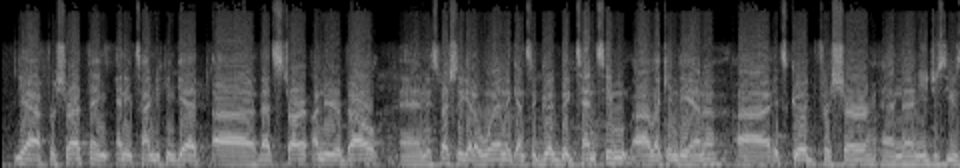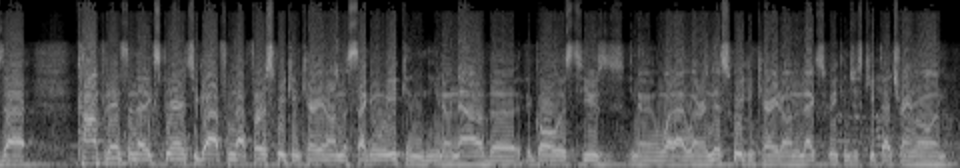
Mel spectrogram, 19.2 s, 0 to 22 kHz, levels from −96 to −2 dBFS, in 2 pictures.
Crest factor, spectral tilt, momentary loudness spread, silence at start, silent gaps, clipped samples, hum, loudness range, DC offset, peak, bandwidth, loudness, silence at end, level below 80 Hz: 12 dB; -3.5 dB/octave; 5 LU; 0 s; none; under 0.1%; none; 2 LU; under 0.1%; -24 dBFS; over 20 kHz; -36 LUFS; 0 s; -66 dBFS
